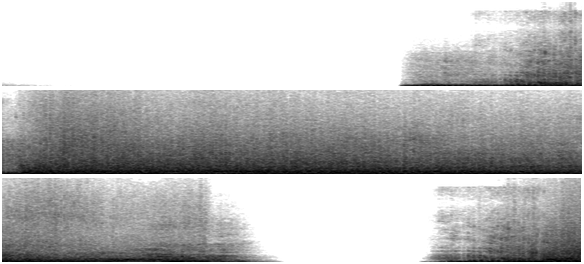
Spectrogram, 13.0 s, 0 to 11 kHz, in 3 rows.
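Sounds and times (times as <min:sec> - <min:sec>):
deep rumbling creature roar: 0:03.1 - 0:10.8, 0:11.9 - 0:13.0.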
